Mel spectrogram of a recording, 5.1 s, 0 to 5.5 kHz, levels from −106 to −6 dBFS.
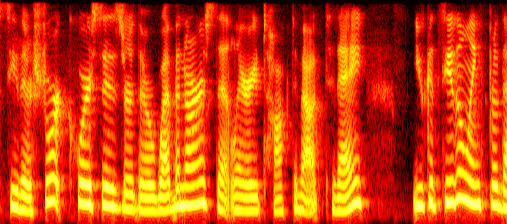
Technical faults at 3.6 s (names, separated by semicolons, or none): none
